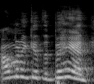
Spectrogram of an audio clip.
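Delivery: squeaky impression of a buddy; high mock voice. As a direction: voice jumps way up, imitating him. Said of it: "Lawrence was like".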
